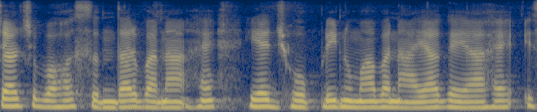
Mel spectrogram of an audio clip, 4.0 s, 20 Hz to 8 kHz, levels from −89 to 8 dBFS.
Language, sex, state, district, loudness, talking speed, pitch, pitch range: Hindi, female, Chhattisgarh, Kabirdham, -17 LUFS, 180 wpm, 165 Hz, 155-170 Hz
